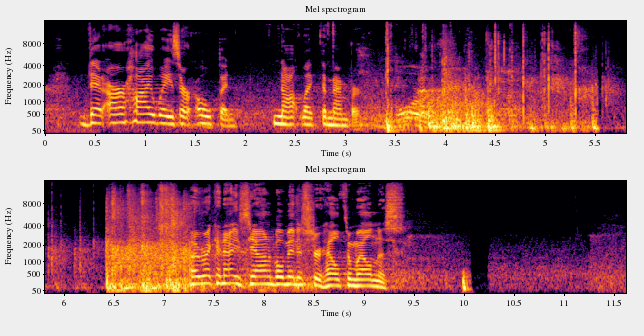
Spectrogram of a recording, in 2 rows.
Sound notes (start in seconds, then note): 7.9 applause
